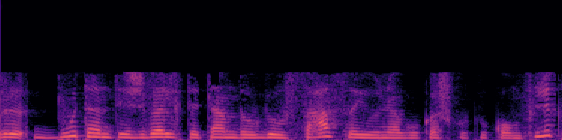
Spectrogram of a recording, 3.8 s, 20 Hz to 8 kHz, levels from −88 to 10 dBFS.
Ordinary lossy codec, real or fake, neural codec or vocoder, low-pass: AAC, 16 kbps; real; none; 7.2 kHz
